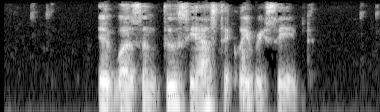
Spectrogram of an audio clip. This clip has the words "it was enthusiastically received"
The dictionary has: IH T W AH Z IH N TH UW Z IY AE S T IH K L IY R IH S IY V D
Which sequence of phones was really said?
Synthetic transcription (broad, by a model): IH T W AH Z IH N TH UW Z IY AE S T IH K L IY R IH S IY V D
